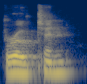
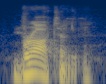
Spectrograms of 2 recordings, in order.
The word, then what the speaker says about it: Broughton: is it uh do i pronounce your last name broten it can be what is the proper pronunciation broughton rotten right mr brockton uh glad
